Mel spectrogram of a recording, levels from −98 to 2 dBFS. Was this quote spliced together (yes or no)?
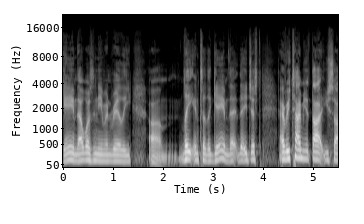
no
